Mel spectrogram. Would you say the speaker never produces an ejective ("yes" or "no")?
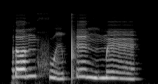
no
